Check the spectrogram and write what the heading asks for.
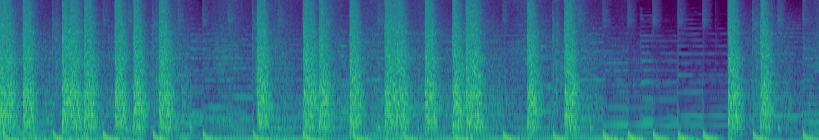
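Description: Pistol shots fired in quick uneven strings, several a second, over background music.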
